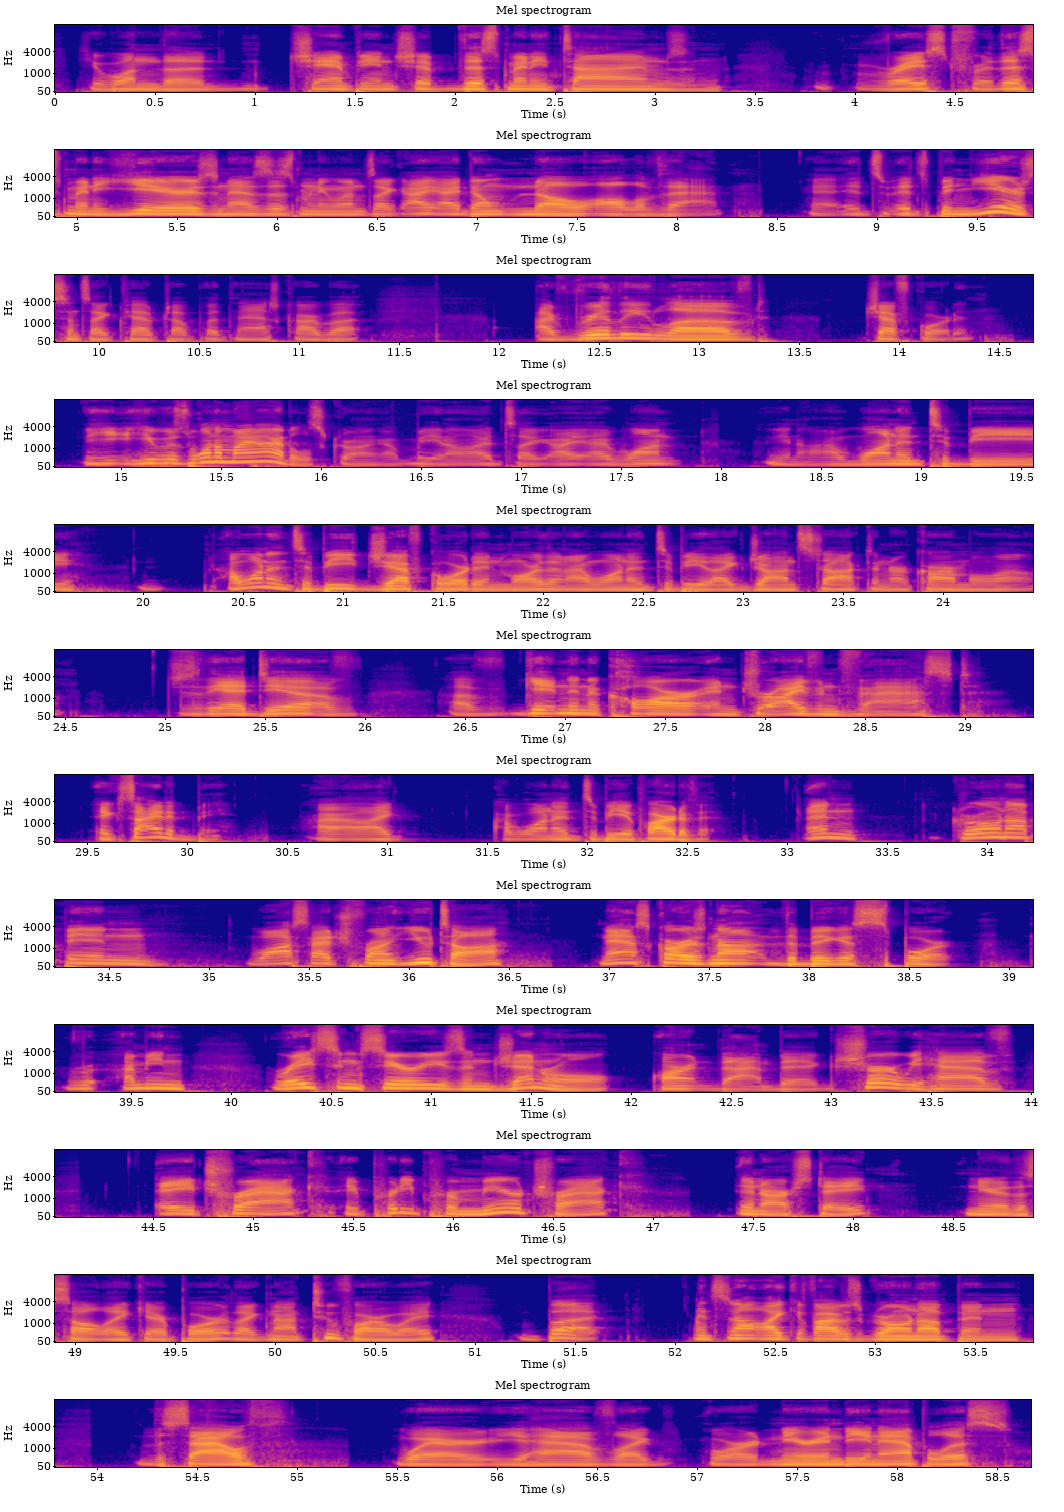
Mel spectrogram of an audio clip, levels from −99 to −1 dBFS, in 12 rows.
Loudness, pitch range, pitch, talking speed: -26 LUFS, 115-140 Hz, 125 Hz, 175 wpm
